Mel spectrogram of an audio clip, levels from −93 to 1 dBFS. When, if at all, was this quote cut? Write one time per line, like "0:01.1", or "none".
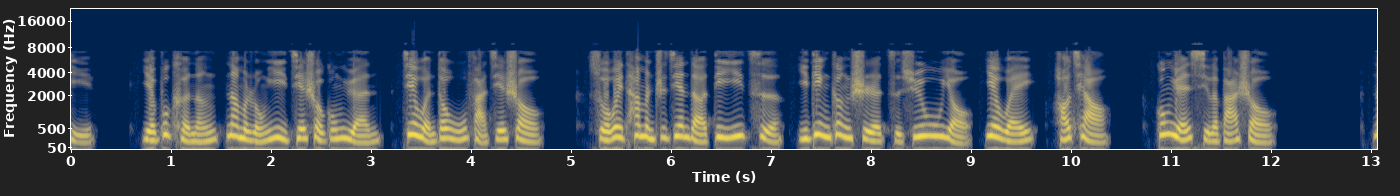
0:03.2
0:07.2
0:09.1
0:09.7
